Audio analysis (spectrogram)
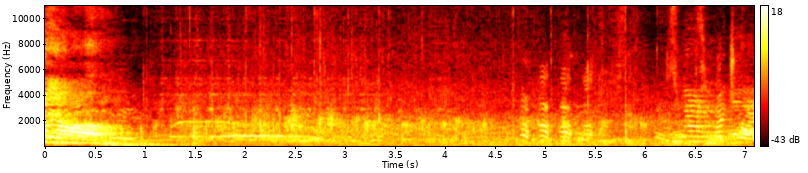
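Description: A crowd at an annual business achievement awards gala in Vaughan applauds and cheers as a speaker is welcomed to the stage, with sustained clapping and crowd noise under an announcer's amplified voice.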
